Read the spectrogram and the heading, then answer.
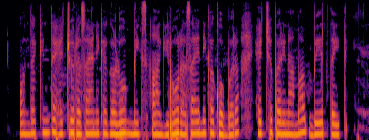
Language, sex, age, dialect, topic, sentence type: Kannada, female, 18-24, Dharwad Kannada, agriculture, statement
